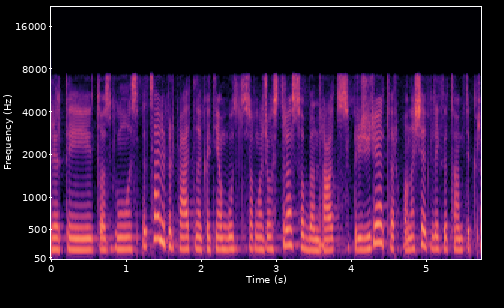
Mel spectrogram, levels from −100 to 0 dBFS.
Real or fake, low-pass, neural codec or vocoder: fake; 7.2 kHz; codec, 16 kHz, 6 kbps, DAC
